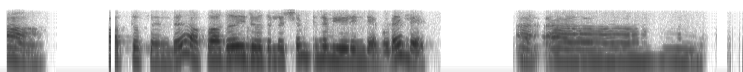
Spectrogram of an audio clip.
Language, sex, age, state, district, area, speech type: Malayalam, female, 30-45, Kerala, Pathanamthitta, rural, conversation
